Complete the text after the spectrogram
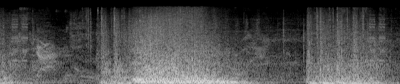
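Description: Heavy blows strike bodies with wet thuds.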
